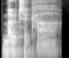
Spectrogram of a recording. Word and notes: motor car: British English

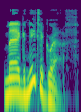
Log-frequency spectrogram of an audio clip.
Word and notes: magnetograph: British English

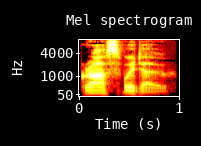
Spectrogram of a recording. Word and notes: grass-widow: British English

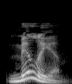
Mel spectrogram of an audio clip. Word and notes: milium: British English

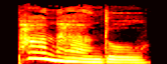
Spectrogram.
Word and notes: panhandle: British English

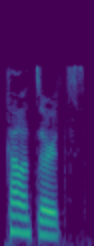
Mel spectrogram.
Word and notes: concerts: British English

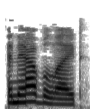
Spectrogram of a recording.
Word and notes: anabolite: British English

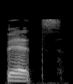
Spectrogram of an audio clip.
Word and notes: bitts: British English

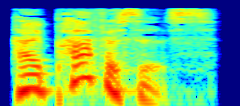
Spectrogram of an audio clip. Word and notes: hypophysis: British English

